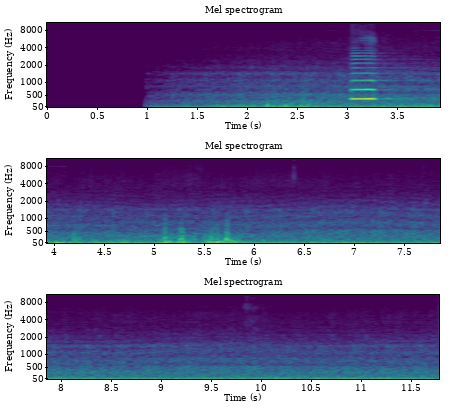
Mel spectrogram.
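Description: A diesel locomotive idles with a low, steady rumble.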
